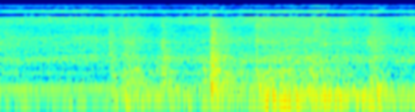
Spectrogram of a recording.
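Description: Excavator engine running steadily while it loads demolition debris into a dump trailer: irregular crunching and clattering of wood and rubble from about a second in, with a sharp crash about two seconds in.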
